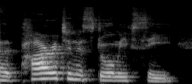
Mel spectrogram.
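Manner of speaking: plain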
